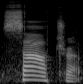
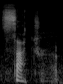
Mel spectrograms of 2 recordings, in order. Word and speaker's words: satrap: you will allow okay so it's pronounced sartrap not satrap like i said earlier people of the great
